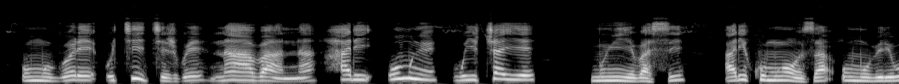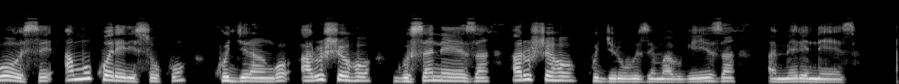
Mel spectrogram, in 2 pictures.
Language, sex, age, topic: Kinyarwanda, male, 18-24, health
